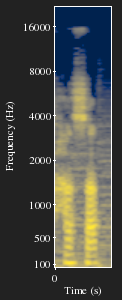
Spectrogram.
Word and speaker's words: HACCP: principles of hup and that's how you pronounce it is Hass although there's no a after the second C before PM recognize the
